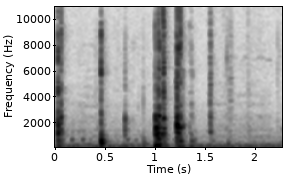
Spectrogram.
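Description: Small hard plastic clicks and taps as a GoPro action camera is fitted onto a neck mount's plastic adapter: a click at the start, another about half a second in, and a quick cluster about a second in.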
